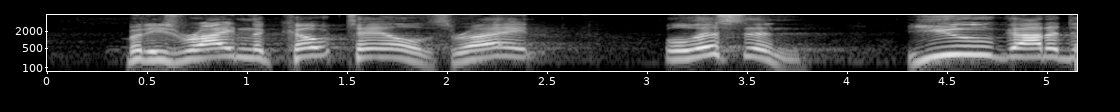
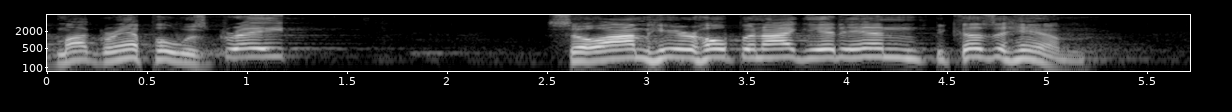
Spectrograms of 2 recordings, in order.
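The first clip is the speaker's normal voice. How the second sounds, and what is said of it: Put-on Southern accent. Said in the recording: “I don't know why I went southern accent there”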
